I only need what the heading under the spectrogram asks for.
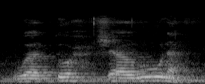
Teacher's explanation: ha dia makhrajnya itu di wasatul halqi, di pertengahan tenggorokan. Ha sama dengan ain ya, satu makhraj itu.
